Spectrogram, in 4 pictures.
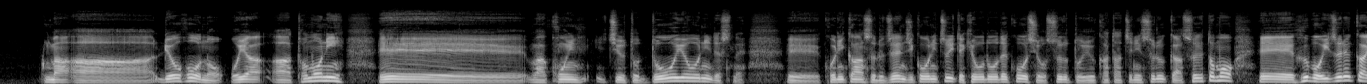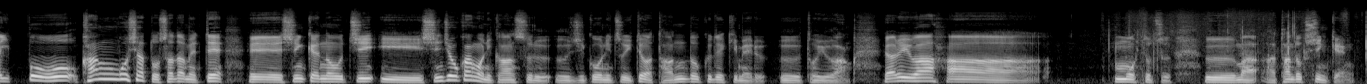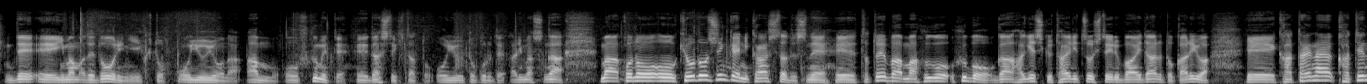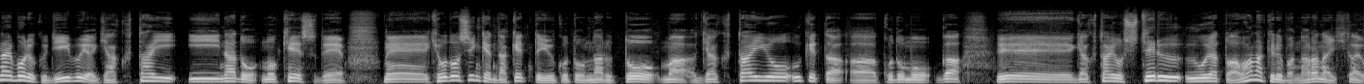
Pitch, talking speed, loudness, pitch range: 120 Hz, 300 characters per minute, -17 LUFS, 105-145 Hz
